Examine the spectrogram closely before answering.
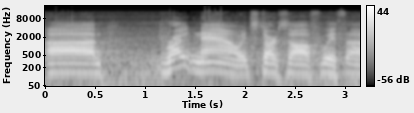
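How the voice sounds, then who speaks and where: A man talks with an American accent and fairly even intonation. Noticeable background noise is present. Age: 40s. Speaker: stand-up comedian. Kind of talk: casual interview. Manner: fast.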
